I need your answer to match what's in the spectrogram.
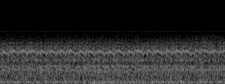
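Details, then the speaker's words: Suzuki TL1000S V-twin idling low and steady at about the 1200 rpm spec during TPS/throttle body synchronization adjustment, even loping beat with no surges; normal steady idle. "check our idle we're sitting good each time i make an adjustment i read the engine slightly and then allow it to idle back down"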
